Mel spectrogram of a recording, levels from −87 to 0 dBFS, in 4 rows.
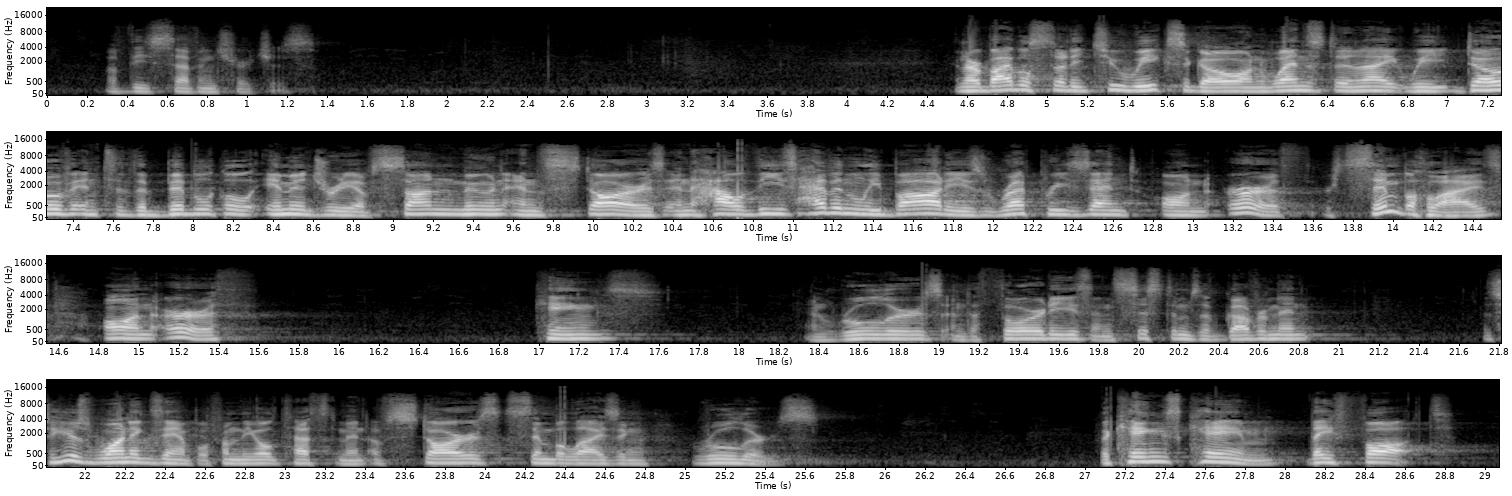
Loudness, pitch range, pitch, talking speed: -19 LUFS, 130-160 Hz, 145 Hz, 130 wpm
